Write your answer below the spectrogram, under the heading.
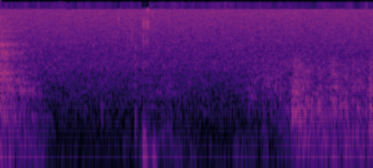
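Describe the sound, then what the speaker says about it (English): Thunder rumbling in the Minecraft video game, a low rolling boom with one sharp crack partway through, then the roar swelling again toward the end over a faint rain-like hiss. "oh crap, there's freaking thunder."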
